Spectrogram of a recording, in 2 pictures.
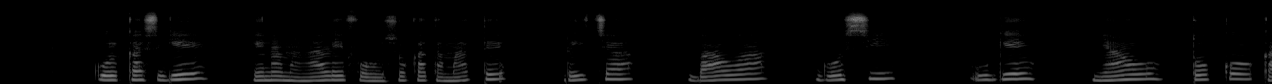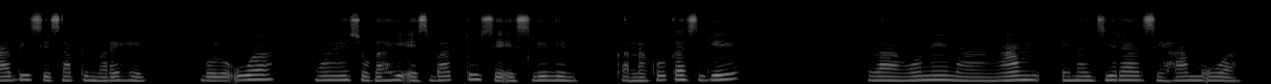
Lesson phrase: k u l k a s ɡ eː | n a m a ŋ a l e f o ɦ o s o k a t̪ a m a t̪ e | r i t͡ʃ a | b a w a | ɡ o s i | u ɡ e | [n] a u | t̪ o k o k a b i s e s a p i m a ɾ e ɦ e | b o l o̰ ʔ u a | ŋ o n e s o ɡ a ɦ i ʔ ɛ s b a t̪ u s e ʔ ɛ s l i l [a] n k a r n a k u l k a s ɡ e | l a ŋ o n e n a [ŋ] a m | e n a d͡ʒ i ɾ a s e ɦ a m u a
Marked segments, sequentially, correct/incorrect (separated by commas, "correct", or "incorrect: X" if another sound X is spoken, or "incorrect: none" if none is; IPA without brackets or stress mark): incorrect: ɲ, incorrect: i, correct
